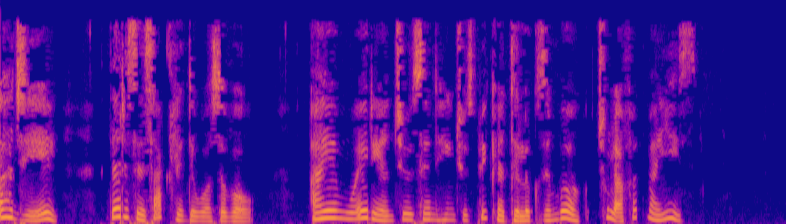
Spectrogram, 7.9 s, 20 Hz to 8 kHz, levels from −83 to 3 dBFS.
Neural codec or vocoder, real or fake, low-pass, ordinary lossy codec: none; real; 7.2 kHz; MP3, 32 kbps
